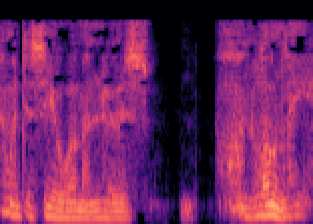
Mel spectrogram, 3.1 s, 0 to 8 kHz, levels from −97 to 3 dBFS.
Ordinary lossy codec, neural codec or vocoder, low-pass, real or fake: MP3, 24 kbps; codec, 16 kHz, 4.8 kbps, FACodec; 7.2 kHz; fake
